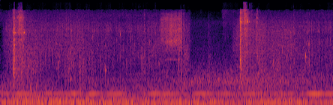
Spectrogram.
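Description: Water is drawn up in the desert survival game Dune: Awakening, heard as a continuous pouring, trickling wash with a steady hum beneath it and a few brighter splashy bursts.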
